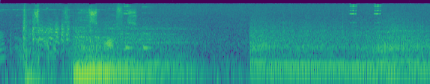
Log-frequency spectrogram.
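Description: A car engine starts and runs with a low hum.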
